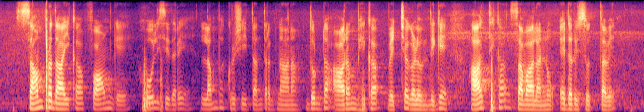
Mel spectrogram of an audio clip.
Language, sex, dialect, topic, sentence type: Kannada, male, Mysore Kannada, agriculture, statement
